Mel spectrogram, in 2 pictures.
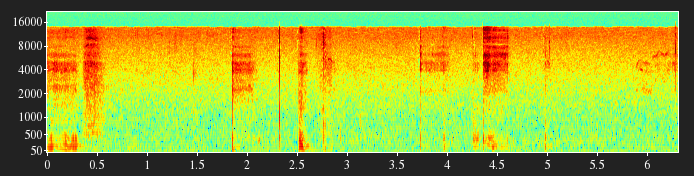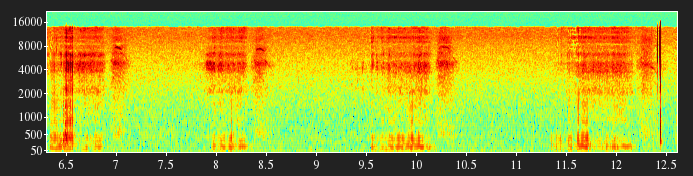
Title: Ben sleeping ^^ (dog snoring)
